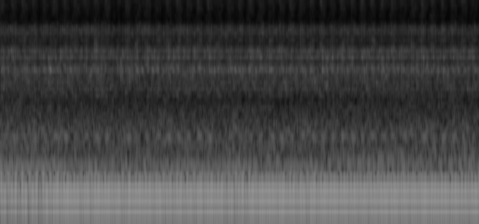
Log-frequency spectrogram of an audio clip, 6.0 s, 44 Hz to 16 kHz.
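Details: 1993 Ford Ranger 3.0 V6 idling with a slight misfire, with a little rev: low steady idle with a slightly uneven pulse, about four beats a second; the clanking is bed tie-downs, not the misfire.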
